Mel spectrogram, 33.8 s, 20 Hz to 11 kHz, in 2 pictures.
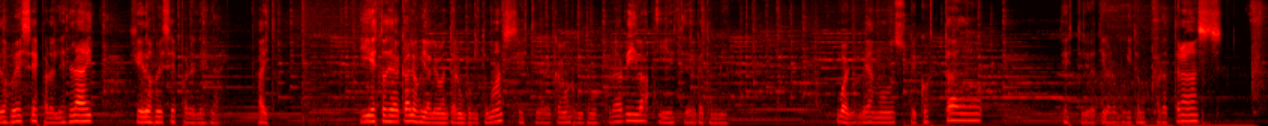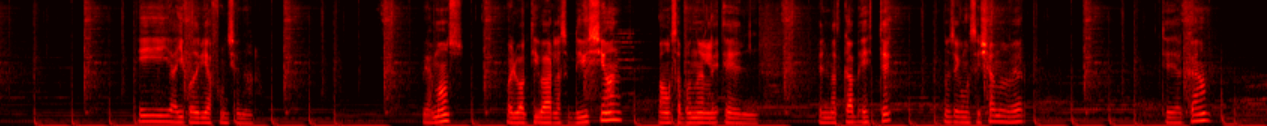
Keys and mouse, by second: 1.4 click, 1.7 g, 4.7 shift+middle click, 5.5 shift+middle click, 6.8 click, 7.7 g, 9.1 click, 9.5 g, 10.8 shift+middle click, 11.5-12.6 middle drag, 13.3 shift+middle click, 14.3-15.6 drag, 15.9 shift+middle click, 17.3 click, 18.3 shift+middle click, 19.0 shift+middle click, 21.9 middle click, 23.4 click, 24.3 Tab, 25.7-27.8 drag, 28.7 shift+middle drag, 29.8-33.8 drag.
